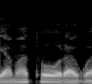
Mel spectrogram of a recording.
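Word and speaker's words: 大和: 그래서 외가 이제 조금 더 좋게 얘기해서 대외, 그게 이제 미화되어서 대화 라고 쓰고, 발음은 이제 야마토라고 하는 이제 이름을 쓰게 되었고요.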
